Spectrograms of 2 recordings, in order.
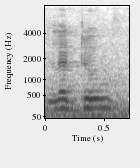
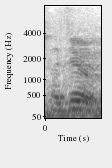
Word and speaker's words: Ledoux: I can never pronounce Ledous. Let me not embarrass myself. How do you? Ledoux. Ledoux? Okay, French, right? Sounds French. Ledoux. Everyone going with Ledoux?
